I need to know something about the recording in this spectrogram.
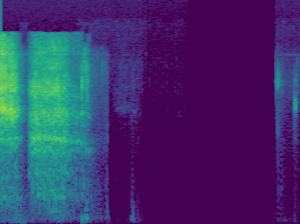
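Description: The breathy tail of a spoken phrase fades out within the first second, then there is dead silence for over a second.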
